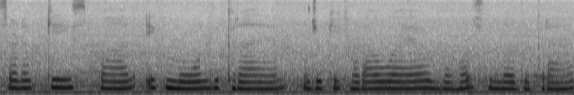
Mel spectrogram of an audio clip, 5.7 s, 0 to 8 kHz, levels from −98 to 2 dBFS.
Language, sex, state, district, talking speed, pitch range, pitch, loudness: Hindi, female, Bihar, Araria, 200 wpm, 210-230 Hz, 220 Hz, -13 LUFS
